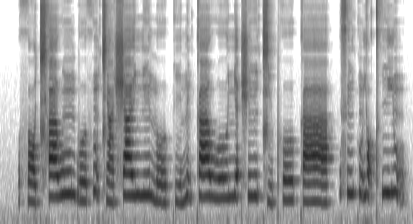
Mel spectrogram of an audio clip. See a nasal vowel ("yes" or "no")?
yes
